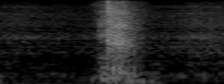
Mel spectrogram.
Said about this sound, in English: He can't even do this show and open a can of Coke at the same time without getting it all over him and jizzed in his face.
